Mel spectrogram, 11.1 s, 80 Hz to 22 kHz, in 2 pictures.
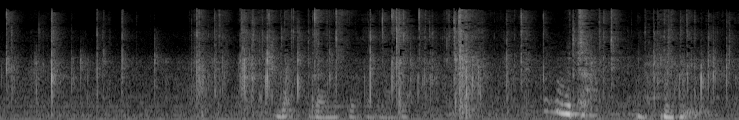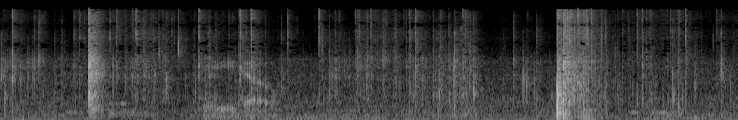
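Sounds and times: plastic bag crinkling and rustling: 0.0 - 11.0.

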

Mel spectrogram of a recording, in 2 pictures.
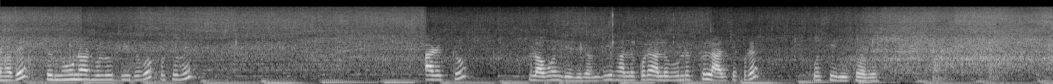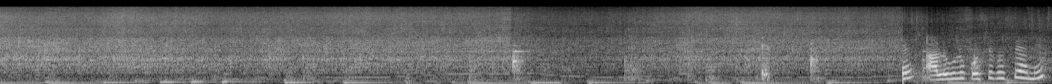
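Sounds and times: potato wedges sizzling in oil: 0.0 - 21.0.

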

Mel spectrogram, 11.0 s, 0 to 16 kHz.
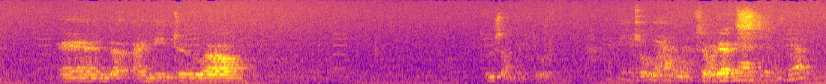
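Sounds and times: low hum and faint hiss: 0.0 - 11.0.

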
